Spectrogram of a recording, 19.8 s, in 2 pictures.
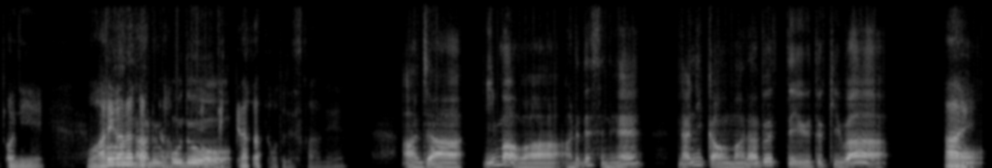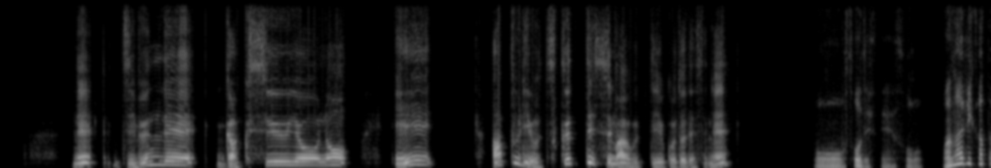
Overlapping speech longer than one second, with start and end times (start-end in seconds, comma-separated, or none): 1.0-2.4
